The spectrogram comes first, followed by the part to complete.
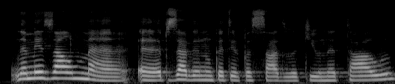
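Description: A woman speaks at a medium pitch, the background quiet. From Portugal, Seixal (Setúbal district). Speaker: Portuguese emigrant. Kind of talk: recorded testimony. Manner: hesitant, with filler words.

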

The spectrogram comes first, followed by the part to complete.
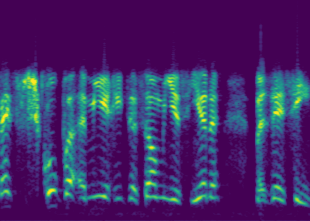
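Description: A man speaks at a moderate pace while his pitch leaps and falls very widely. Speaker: caller. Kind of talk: radio call-in opinion. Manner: animated.

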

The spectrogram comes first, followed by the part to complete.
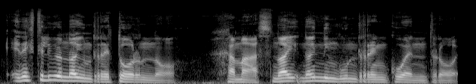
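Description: The pitch of this man's voice swings very widely. He keeps a moderate pace. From Argentina. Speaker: novelist. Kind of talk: interview. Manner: halting, many repetitions.

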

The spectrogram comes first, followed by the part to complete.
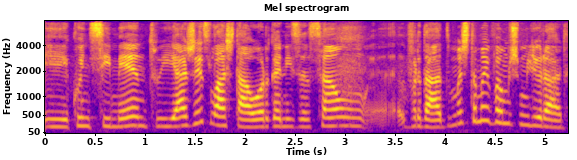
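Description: A woman with a European Portuguese accent, fairly high pitch, moderate pace and ordinary pitch variation. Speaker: vaccine researcher and pharmacy professor. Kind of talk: radio panel discussion.

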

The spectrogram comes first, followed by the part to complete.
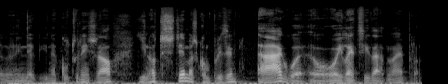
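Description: Talking at a very fast pace, a man uses lively intonation and a bright, sharp tone. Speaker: television channel director. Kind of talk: radio panel discussion.

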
